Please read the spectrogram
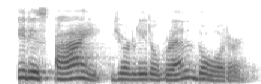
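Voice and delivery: ordinary talk, nothing marked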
